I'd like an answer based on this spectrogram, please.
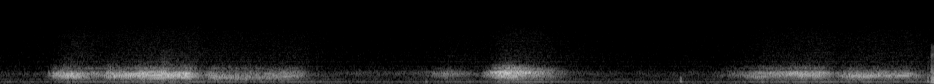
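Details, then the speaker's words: Recovery breathing after a hypopnea on a first-night sleep study recording: loud snoring breaths swell, fade to quiet, then return loudly, about 17 a minute, in a repeating loud-quiet cycle after partial breathing. "your recovery breathing you can see by the intensity at the top it starts going down again in volume so that's a repeat repeat of the cycle"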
